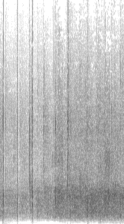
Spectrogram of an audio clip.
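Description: A crowd breaks into applause for the church's youth pastor as he is introduced as the first speaker, starting with a few scattered sharp claps and quickly swelling into steady, dense clapping at a consistent, fairly loud level.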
